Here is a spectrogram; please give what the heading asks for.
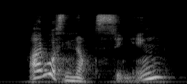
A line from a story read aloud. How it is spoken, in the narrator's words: Hinako said indignantly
